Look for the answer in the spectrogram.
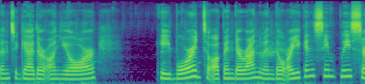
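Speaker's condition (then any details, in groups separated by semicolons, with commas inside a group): No condition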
